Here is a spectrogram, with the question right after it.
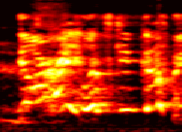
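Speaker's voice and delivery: high, excited go-again cry; gleefully rally everyone onward; hammed-up keenness; mock eager rallying. Voicing eager friends who never stop.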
